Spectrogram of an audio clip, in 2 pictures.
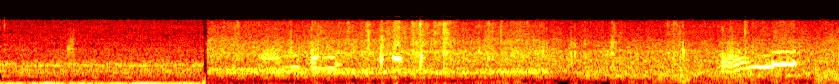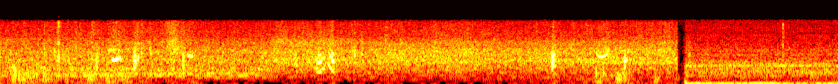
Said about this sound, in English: And in that case, the mic was close enough to the chickens that you could actually hear them picking up the individual seeds and things like that that they were eating. So that gives you an idea for the level of volume there.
